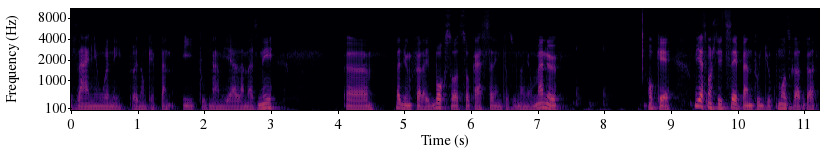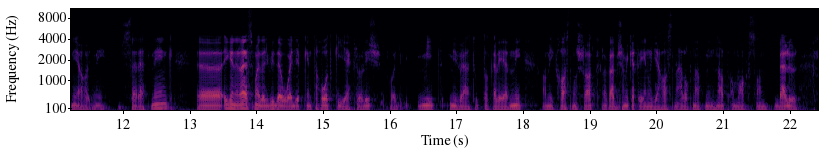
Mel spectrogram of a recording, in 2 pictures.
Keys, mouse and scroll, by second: 4.8 scroll up 1, 4.8 click, 7.3 right click, 7.6 middle click, 8.3-9.5 alt+middle drag, 9.5 w, 10.9-13.7 drag, 14.1-14.8 alt+middle drag, 14.9 j, 15.5-16.4 alt+middle drag, 20.4-22.0 alt+middle drag.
